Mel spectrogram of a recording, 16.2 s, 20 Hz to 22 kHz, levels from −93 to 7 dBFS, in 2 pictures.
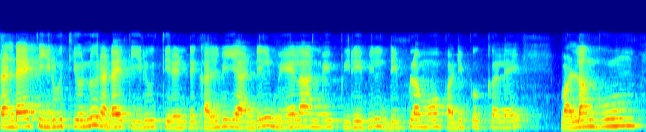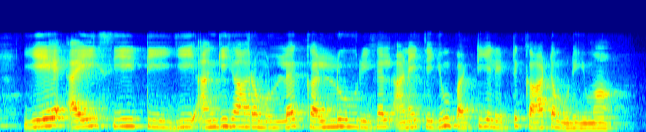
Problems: none marked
